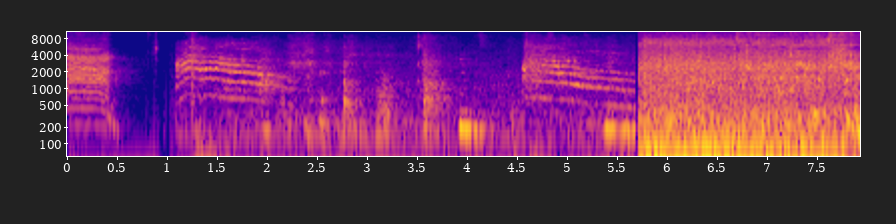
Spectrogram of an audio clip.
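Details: Domestic cat meowing three times in drawn-out calls that slide downward in pitch, with indoor rustling between them. Loud broadband noise takes over for the last two seconds.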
